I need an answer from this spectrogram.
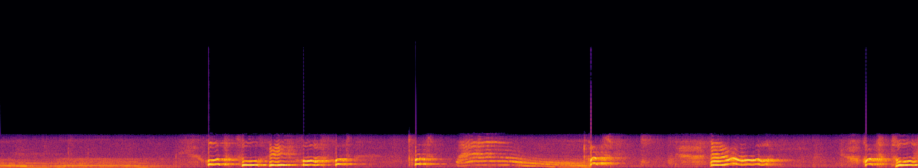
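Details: Female pet cat Stinky, reacting to her owner's military cadence chanting that she dislikes. A low human chant opens, then loud drawn-out yowls and wailing meows follow, some sliding downward, in uneven bursts indoors.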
